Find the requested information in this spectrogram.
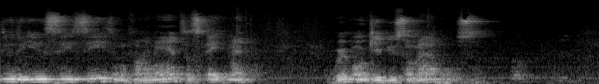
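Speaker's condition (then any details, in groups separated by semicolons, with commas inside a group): No condition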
